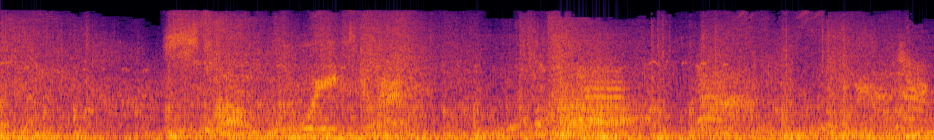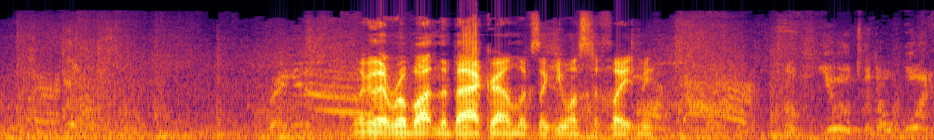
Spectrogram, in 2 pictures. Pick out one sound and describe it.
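Heavy blows thud and crash during a fight.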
